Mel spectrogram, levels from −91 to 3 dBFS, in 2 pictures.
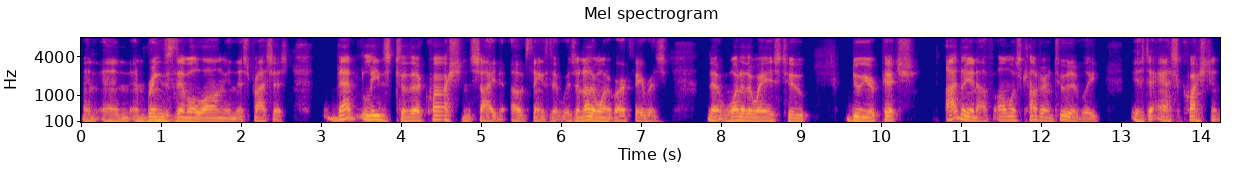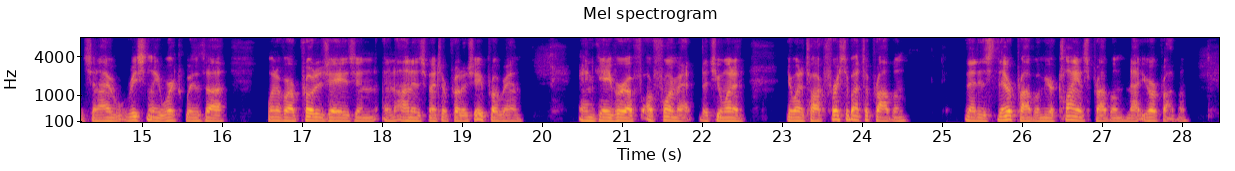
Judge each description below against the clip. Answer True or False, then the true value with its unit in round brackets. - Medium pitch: False (110 Hz)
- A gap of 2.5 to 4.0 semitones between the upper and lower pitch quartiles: True (3.2 semitones)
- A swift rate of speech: False (180 wpm)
